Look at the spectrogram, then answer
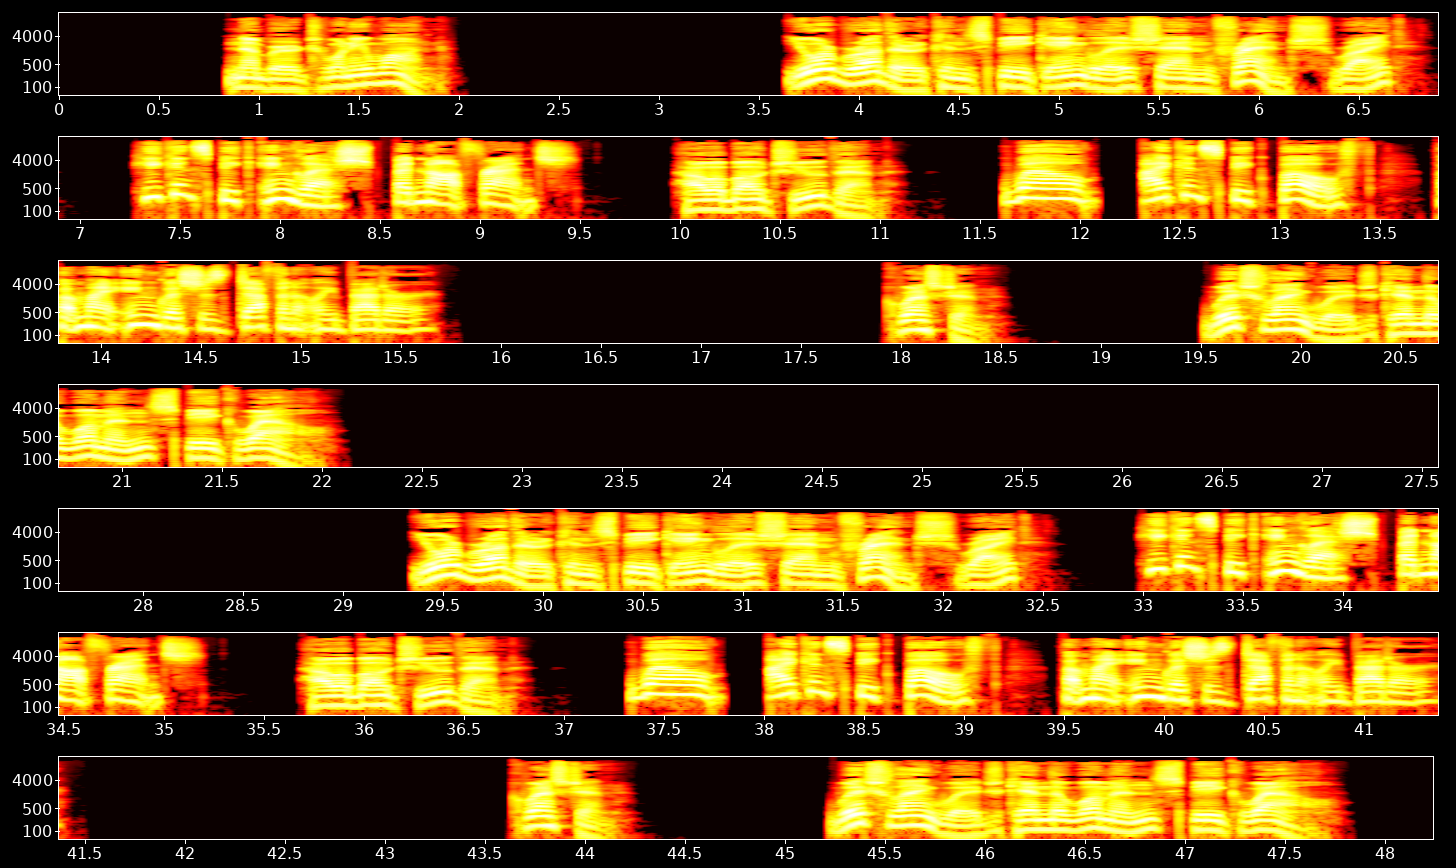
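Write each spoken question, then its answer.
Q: Which language can the woman speak well?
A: English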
